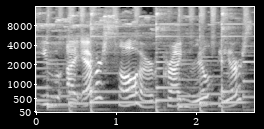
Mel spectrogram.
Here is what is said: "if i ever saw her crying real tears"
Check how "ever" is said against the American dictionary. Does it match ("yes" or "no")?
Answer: yes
